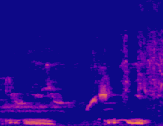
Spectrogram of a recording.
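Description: Young Madrasi pigeons cooing: two low coos about a second apart, with faint higher chirps.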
